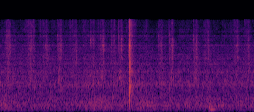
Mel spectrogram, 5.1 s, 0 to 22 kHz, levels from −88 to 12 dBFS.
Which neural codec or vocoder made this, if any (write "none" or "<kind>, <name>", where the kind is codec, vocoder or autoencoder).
codec, HILCodec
